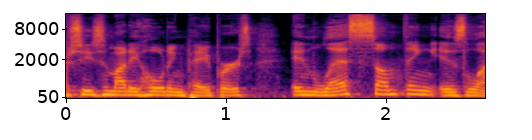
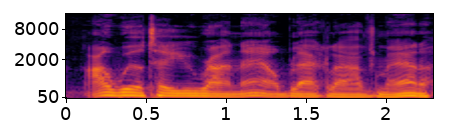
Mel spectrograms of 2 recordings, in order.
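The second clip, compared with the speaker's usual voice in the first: put-on old Southern accent; 8 semitones lower than usual. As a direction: play a genteel plantation Southerner. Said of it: "imagine somebody with that accent going like".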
